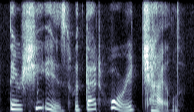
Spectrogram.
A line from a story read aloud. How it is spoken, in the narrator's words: exclaimed Lavinia in a whisper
